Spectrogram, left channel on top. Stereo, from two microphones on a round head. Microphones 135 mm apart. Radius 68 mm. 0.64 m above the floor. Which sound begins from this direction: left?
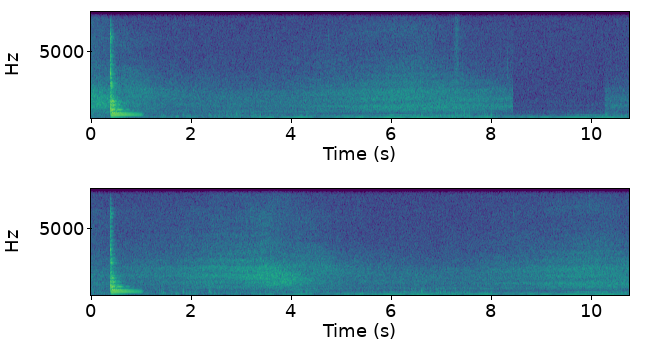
A snare drum, at 0.4 s.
